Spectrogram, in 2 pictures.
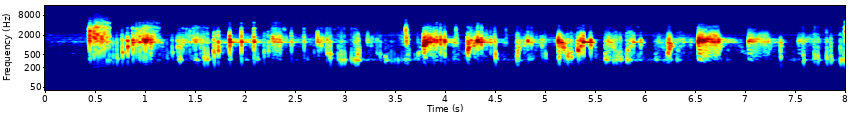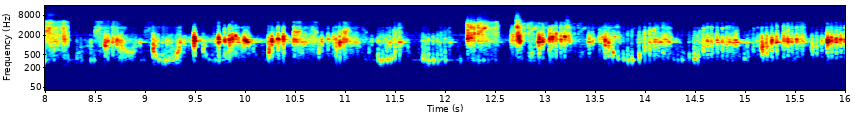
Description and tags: sounds with my mouth like an alien after the edition with Logic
